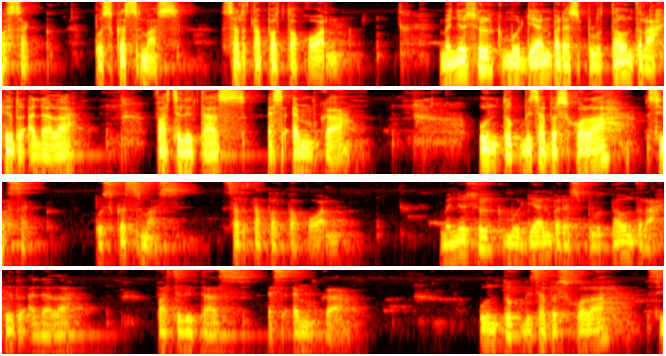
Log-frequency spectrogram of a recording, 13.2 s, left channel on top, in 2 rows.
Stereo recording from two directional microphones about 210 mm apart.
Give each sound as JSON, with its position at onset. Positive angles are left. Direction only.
{"t": 0.0, "sound": "speech", "side_deg": 40}
{"t": 11.4, "sound": "speech", "side_deg": 40}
